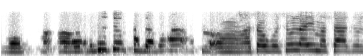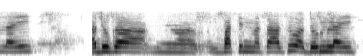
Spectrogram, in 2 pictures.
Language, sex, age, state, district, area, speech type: Manipuri, female, 60+, Manipur, Imphal East, rural, conversation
